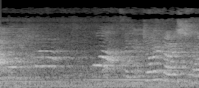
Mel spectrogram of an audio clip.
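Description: Children's voices and visitors' chatter, high-pitched calls and talk that no single speaker dominates.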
